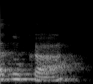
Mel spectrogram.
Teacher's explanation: a palavra educar, a última sílaba é forte. Ou seja, ela é uma palavra oxítono.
